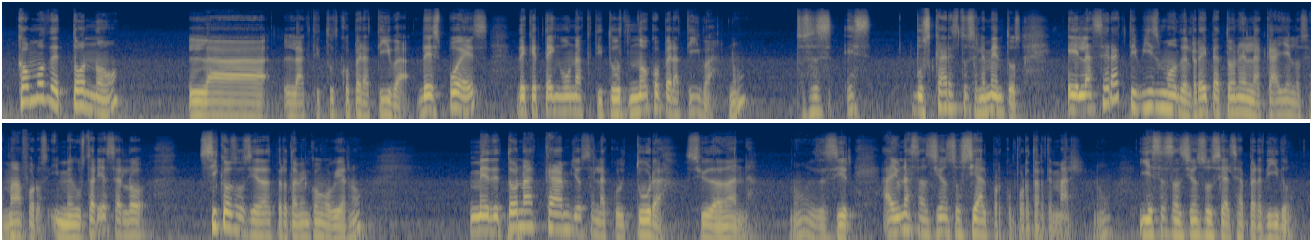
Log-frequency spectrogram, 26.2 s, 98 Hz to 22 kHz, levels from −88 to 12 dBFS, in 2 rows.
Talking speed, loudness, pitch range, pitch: 155 wpm, -21 LUFS, 100-140 Hz, 115 Hz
